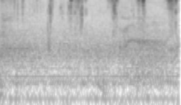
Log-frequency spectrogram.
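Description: Faint, light metallic clinks of cleaned tapered roller bearings being handled in the hand, a few scattered ticks over a low steady shop background.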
